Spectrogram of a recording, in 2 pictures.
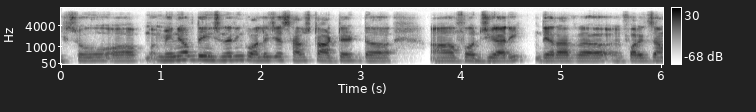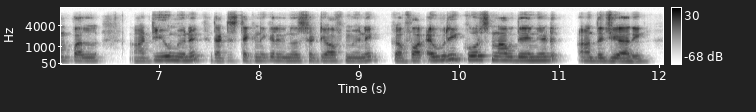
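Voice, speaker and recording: A man with an Indian accent, a native Marathi speaker, explaining things informally as a webinar presenter in halting, filler-heavy phrases. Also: on the high side. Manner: halting, hesitant phrasing with frequent filler pauses. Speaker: education consultant presenting a webinar.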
